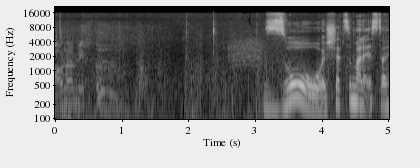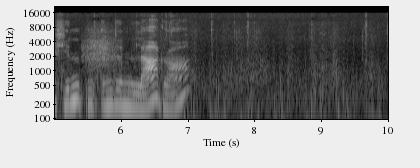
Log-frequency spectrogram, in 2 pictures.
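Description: A horse's hooves thud on soft ground at a trot.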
